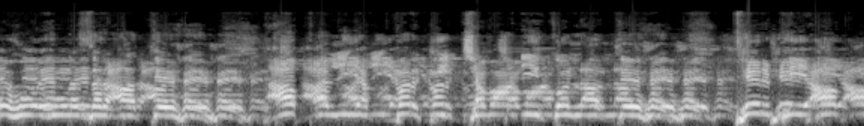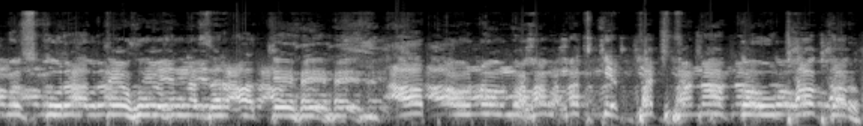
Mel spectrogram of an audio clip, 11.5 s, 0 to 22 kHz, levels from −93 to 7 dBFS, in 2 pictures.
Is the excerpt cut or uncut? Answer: uncut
